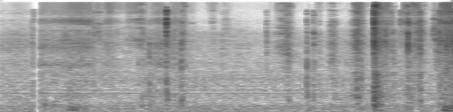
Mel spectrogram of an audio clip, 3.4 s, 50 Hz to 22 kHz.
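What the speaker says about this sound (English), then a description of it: "Let me cut this right here." Scissors snip through the plastic packaging of a Daron MTA 11-inch single bus toy in new blue livery, a few faint, close cuts and rustles over a quiet indoor background.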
